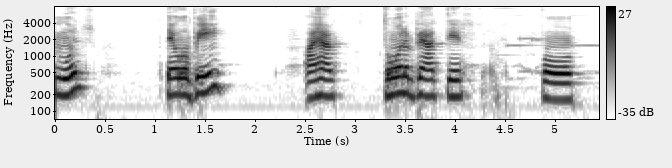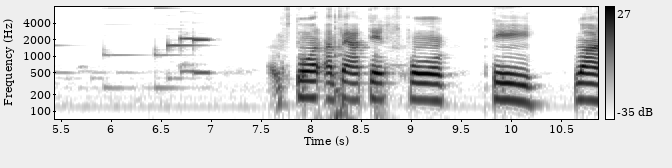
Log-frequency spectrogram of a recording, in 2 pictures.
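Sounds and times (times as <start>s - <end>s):
speech: 0.0s - 0.4s, 1.1s - 1.8s, 2.5s - 5.3s, 7.6s - 10.8s
mobile phone ringtone: 4.3s - 7.3s.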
